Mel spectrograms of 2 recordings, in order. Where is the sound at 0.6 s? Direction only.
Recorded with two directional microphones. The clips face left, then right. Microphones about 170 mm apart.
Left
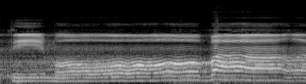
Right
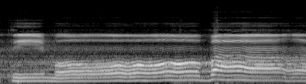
55° right (ahead or behind).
